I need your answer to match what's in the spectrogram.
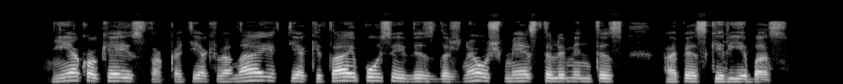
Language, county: Lithuanian, Klaipėda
